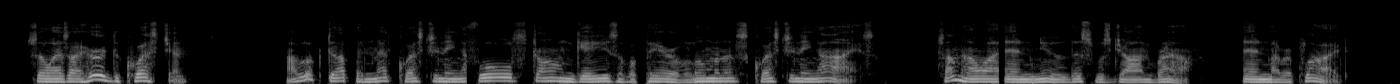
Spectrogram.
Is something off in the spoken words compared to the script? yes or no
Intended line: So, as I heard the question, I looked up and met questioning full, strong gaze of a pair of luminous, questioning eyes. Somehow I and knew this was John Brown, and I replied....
no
